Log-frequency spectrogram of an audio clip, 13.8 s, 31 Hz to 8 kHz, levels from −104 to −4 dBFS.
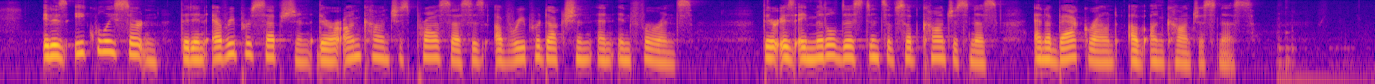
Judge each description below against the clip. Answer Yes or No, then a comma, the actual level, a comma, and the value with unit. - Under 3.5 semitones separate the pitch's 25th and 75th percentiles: No, average, 3.8 semitones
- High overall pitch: No, medium, 170 Hz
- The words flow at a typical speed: No, slow, 125 wpm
